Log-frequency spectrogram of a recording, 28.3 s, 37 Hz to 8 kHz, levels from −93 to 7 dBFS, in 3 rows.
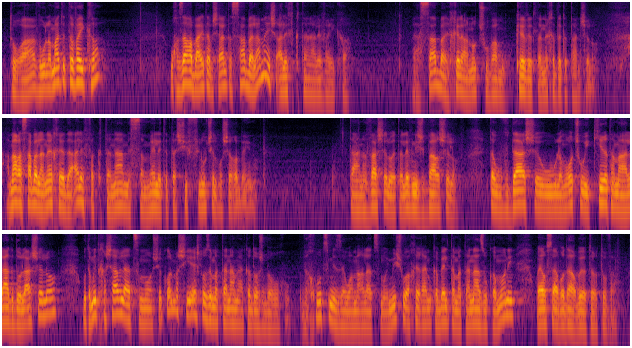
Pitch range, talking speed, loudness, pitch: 100-125 Hz, 185 wpm, -22 LUFS, 110 Hz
